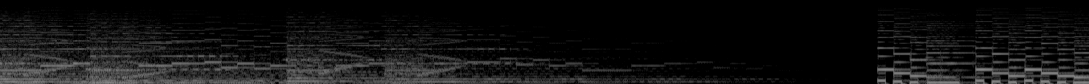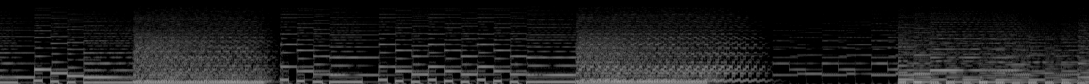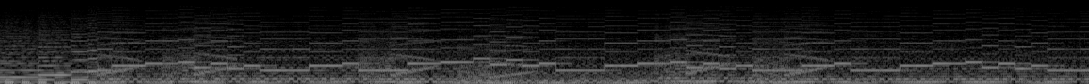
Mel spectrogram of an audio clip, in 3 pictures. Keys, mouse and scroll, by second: 1.6 click, 6.5-8.3 scroll up 5, 9.4 g, 17.7 click, 18.6 g, 19.8 right click, 20.4 click, 21.7 click, 22.7-23.4 scroll down 2, 22.7 KP_1, 23.4-24.0 scroll down 2, 25.0 shift+middle click, 25.0-25.4 scroll down 2, 28.6-29.1 scroll up 3, 29.4-29.8 scroll up 1, 30.0-30.4 scroll up 1, 30.4 shift+middle click, 32.2 g.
